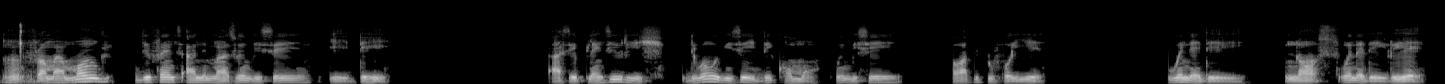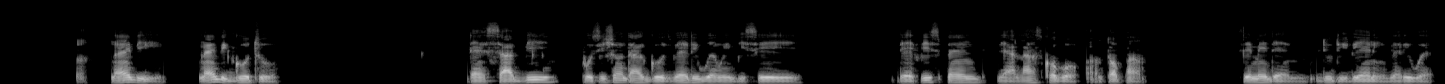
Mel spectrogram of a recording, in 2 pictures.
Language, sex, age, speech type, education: Nigerian Pidgin, male, 30-45, spontaneous, primary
